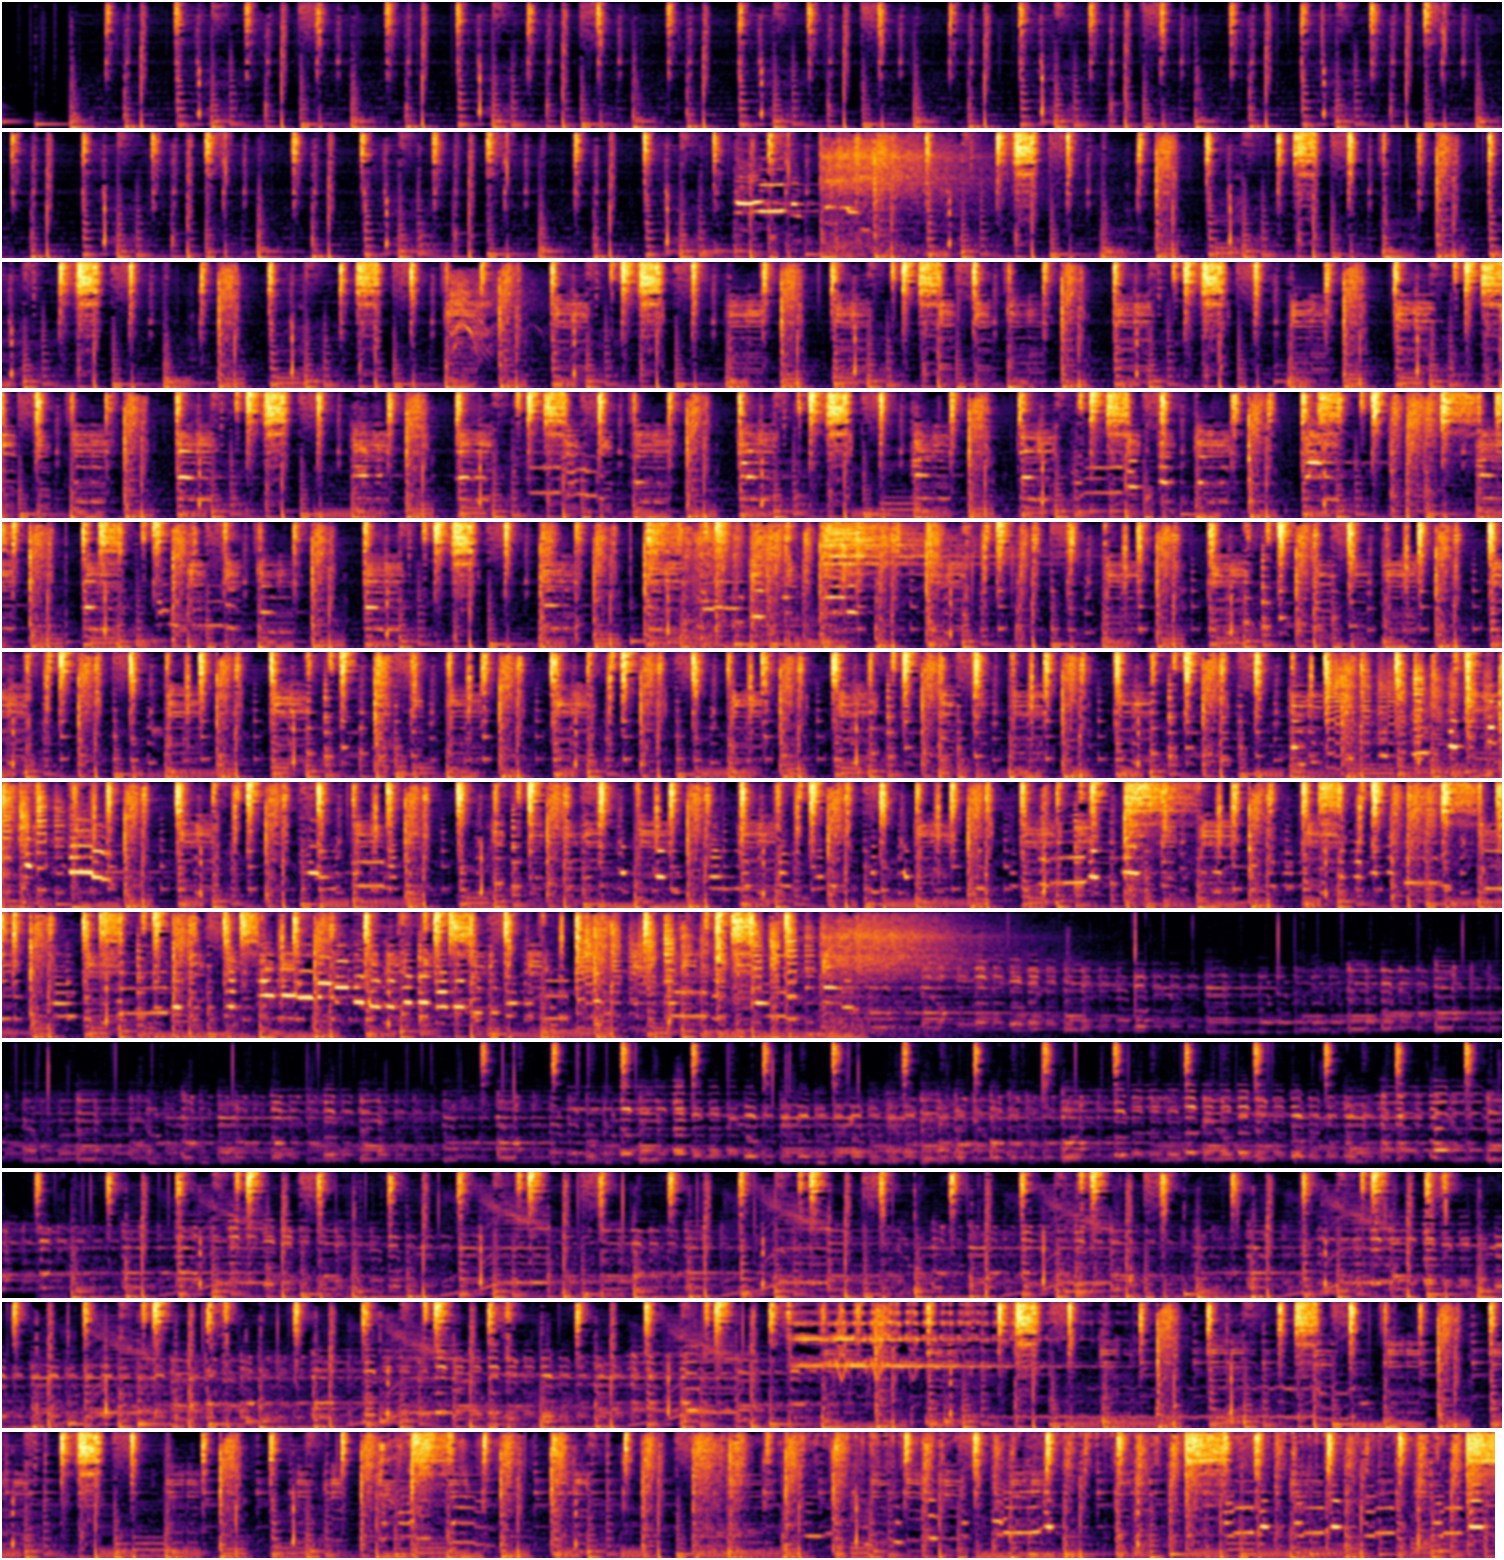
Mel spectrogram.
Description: House / Techno
ねっとりドラムプログラミングにシンセとギターがエフェクティブに絡み合う、ラテンテイストのクリックハウス。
